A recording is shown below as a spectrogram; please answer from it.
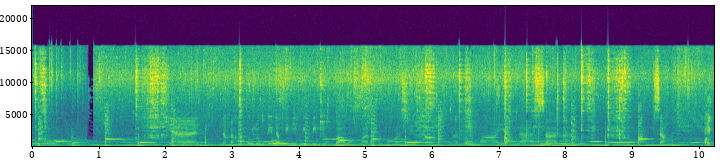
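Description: Minced garlic sizzling in hot oil in a pan, with a metal spoon stirring and scraping against the pan in repeated clicks. Background music with steady held notes plays underneath.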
